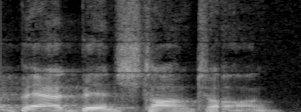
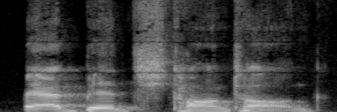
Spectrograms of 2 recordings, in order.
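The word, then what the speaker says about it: Bad Binch Tongtong: had never heard of, and I might be pronouncing it wrong, so help me. Bad Bench Tong Tong. Yeah, Bad Bench Tong Tong. Okay, all right. Say that again. Bad Bench Tong Tong.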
